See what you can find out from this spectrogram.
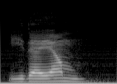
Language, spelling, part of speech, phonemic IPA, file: Tamil, இதயம், noun, /ɪd̪ɐjɐm/, Ta-இதயம்.ogg
- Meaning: 1. heart 2. chest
